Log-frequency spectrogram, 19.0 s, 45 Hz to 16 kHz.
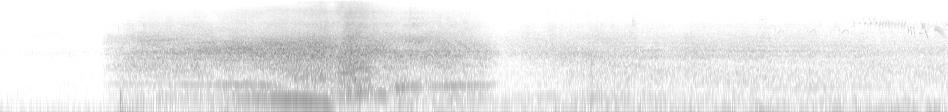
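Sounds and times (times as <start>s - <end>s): car driving past: 2.0s - 18.8s.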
